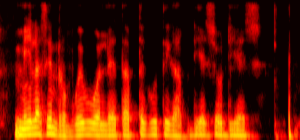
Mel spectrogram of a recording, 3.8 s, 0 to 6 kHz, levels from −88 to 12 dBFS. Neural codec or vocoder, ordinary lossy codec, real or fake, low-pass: codec, 24 kHz, 3.1 kbps, DualCodec; none; fake; 5.4 kHz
